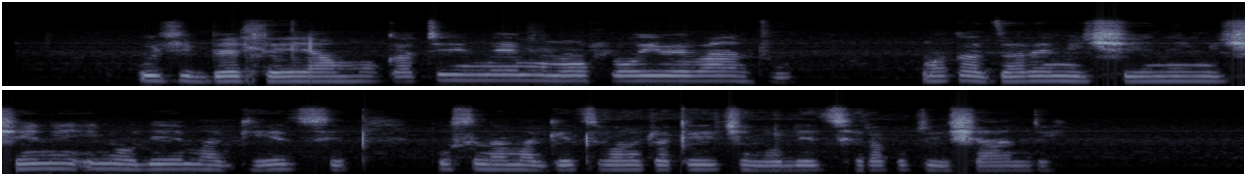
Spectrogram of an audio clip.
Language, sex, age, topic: Ndau, female, 25-35, health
